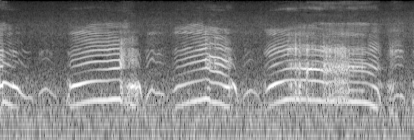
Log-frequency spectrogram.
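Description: Infant crying in repeated wails, about one a second, each rising and then falling in pitch.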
